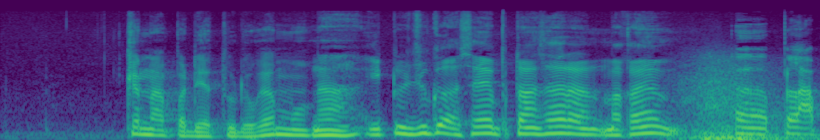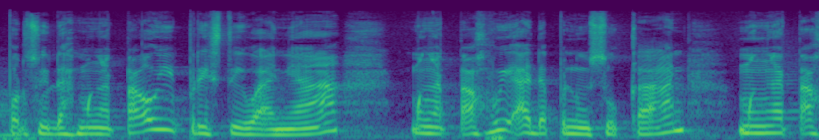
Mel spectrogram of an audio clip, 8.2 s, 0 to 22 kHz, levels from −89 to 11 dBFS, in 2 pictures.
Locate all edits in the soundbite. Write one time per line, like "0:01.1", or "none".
0:03.5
